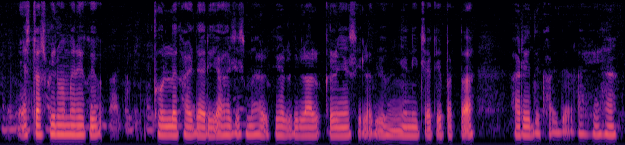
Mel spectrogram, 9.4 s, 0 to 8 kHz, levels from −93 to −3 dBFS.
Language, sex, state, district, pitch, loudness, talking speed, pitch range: Hindi, male, Uttar Pradesh, Jalaun, 140 Hz, -40 LUFS, 180 wpm, 135-150 Hz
